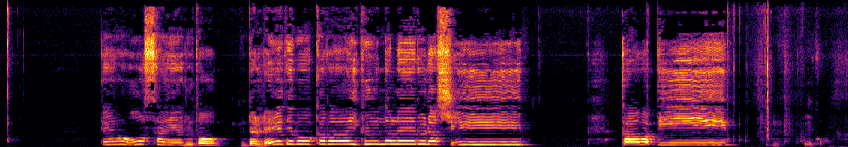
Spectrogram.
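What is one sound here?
A man sings in a high, steady voice close to a microphone.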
